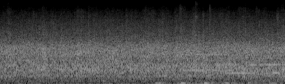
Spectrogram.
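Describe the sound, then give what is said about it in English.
Sustained applause from a concert audience at the Proms for the Russian National Orchestra, conducted by Andrei Borieko, after Tchaikovsky's Third Suite, now for section principals such as oboist Vitaly Nazarov; a dense, steady wash of many hands clapping at an even, fairly loud level, with no voices. “Applause for section principals now, the oboist Vitaly Nazarov.”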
